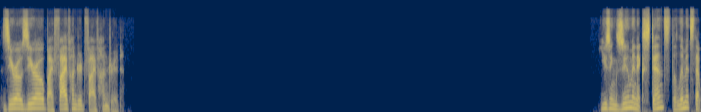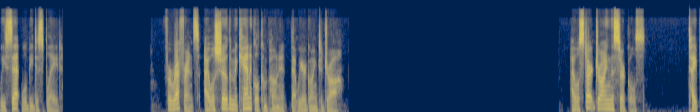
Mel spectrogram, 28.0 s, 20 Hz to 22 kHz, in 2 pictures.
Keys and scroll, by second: 0.5 Return, 3.7 KP_0, 4.2 ,, 4.4 KP_0, 5.5 Return, 8.0-9.4 typing, 11.9 Return, 14.6 z, 15.8 Return, 17.0 e, 17.4 Return, 24.1 c, 25.3 space.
